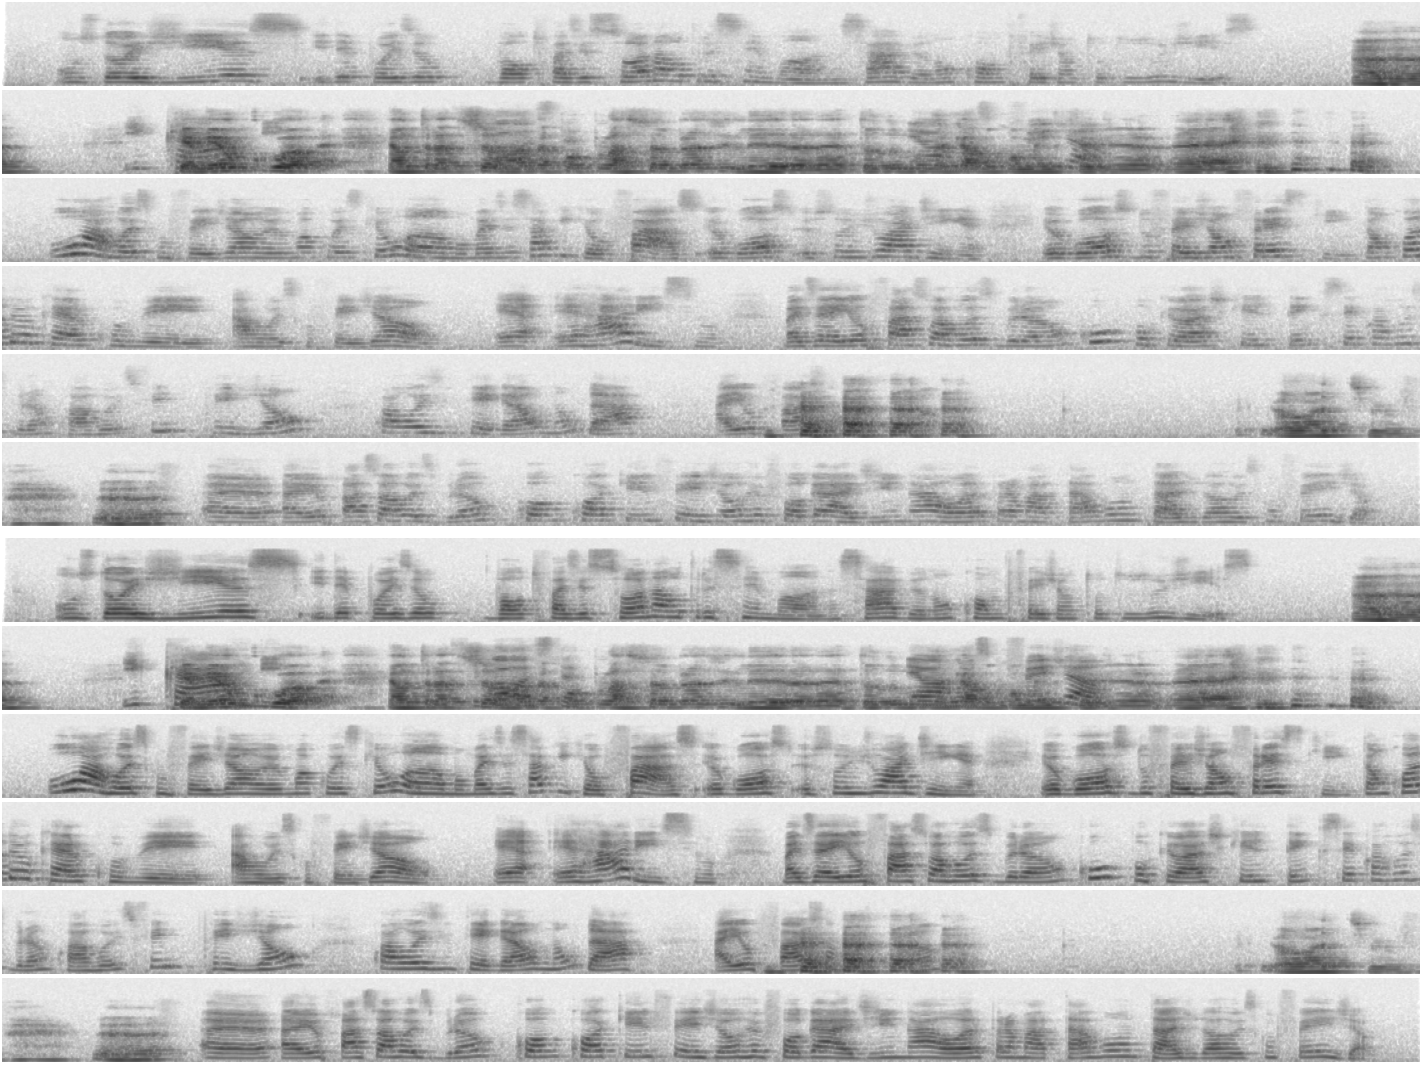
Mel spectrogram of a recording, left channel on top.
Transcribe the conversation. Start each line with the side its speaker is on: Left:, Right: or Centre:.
Right: uns dois dias e depois eu volto a fazer só na outra semana, sabe? Eu não como feijão todos os dias.
Centre: Aham.
Right: E carne,
Centre: Que é meio... co- É o tradicional
Right: você gosta?
Centre: da população brasileira, né? Todo mundo
Right: É o arroz
Centre: acaba
Right: com
Centre: comendo
Right: feijão.
Centre: feijão. É.
Right: O arroz com feijão é uma coisa que eu amo, mas você sabe o que que eu faço? Eu gosto, eu sou enjoadinha. Eu gosto do feijão fresquinho. Então, quando eu quero comer arroz com feijão, é, é raríssimo. Mas aí eu faço arroz branco, porque eu acho que ele tem que ser com arroz branco. Arroz fe- feijão com arroz integral não dá. Aí eu faço
Centre: <laughs>
Right: arroz branco.
Centre: Ótimo. Aham.
Right: é, aí eu faço arroz branco como com aquele feijão refogadinho na hora para matar a vontade do arroz com feijão.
